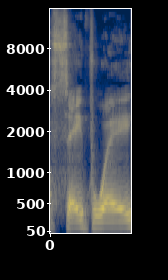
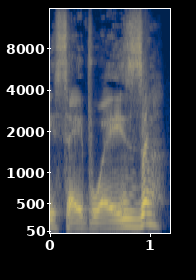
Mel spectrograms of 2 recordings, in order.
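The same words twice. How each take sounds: First: Said in the usual way. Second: "Safeways" drawn out with a final S; "Safeways" said slowly, plural S stressed; S added at the end. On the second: Shown as a demonstration. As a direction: stretch "Safeways" and land on the S. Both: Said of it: "They add a S".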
